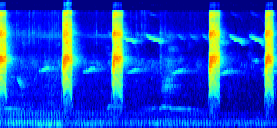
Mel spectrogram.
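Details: Long-tailed shrike used to get other shrikes calling: five rasping, scratchy blasts at irregular gaps, separated by thin whistled notes from other birds.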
